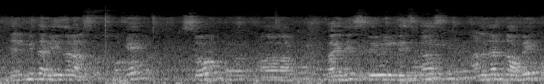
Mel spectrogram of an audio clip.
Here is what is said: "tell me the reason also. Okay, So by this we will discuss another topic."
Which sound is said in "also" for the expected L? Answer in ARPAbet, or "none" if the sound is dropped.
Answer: none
